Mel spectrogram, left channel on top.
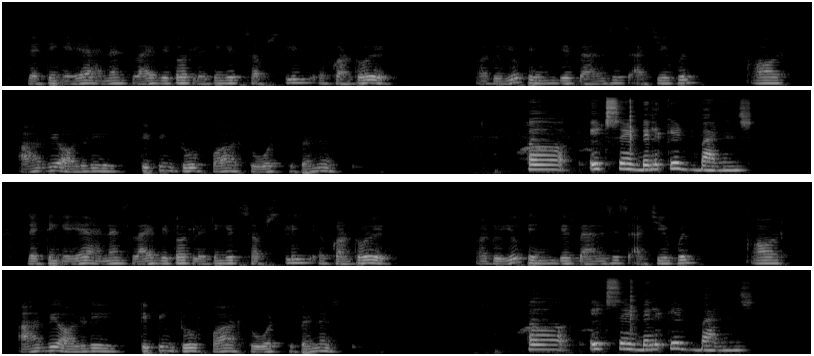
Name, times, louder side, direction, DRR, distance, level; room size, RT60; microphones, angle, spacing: voice 1, 0.3-3.8 4.7-6.9 7.5-7.8 8.3-10.8 11.1-11.5, right 1 dB, 80° right, 0.8 m, -36 dB
voice 2, 13.3-15.6, left 4 dB, 75° left, 0.7 m, -30 dB
3.5 x 2.5 x 2.5 m
head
